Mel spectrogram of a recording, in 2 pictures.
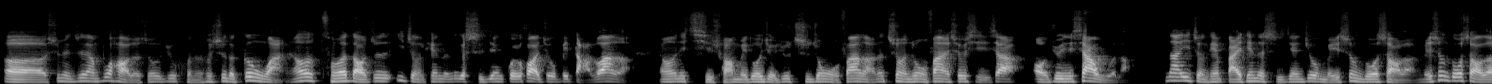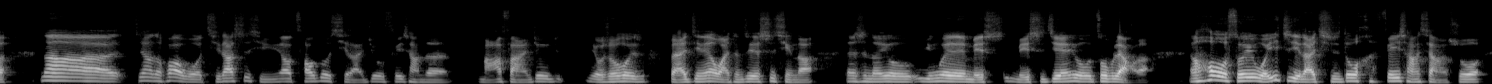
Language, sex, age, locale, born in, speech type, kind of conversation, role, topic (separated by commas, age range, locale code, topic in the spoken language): Chinese, male, 25-29, zh-CN, China, conversation, advice, user, 如何才能打破旧习惯的循环并真正改掉它？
